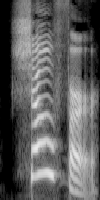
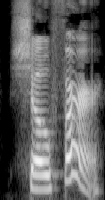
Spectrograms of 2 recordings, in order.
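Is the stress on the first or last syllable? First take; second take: first; last. First: The stress is on the first syllable. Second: The stress is on the last syllable. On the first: This is the British pronunciation. "In British English, the word is said chauffeur" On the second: This is the American pronunciation. "we're shifting the stress to the end of the word"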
